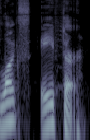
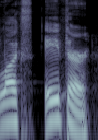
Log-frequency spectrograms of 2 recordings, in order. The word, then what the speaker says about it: Lux Æterna: Just for future note, the song is Lux Æterna, not Lux Æther.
